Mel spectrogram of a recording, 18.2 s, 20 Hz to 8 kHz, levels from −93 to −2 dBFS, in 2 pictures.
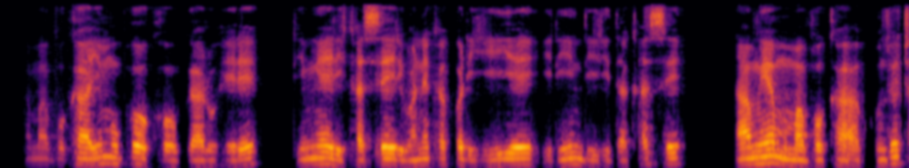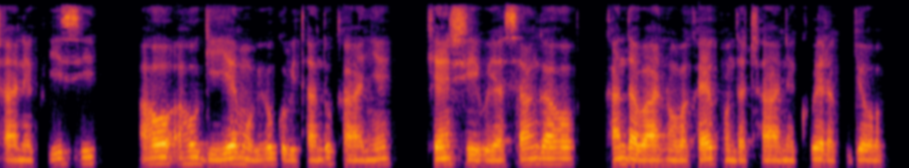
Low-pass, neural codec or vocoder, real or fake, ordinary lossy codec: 7.2 kHz; none; real; AAC, 32 kbps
